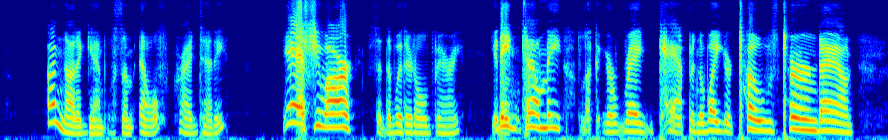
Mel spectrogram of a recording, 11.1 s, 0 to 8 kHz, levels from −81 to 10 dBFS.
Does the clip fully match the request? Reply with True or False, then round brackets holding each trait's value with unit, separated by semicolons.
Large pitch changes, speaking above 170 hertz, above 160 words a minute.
True (6.9 semitones; 190 Hz; 170 wpm)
